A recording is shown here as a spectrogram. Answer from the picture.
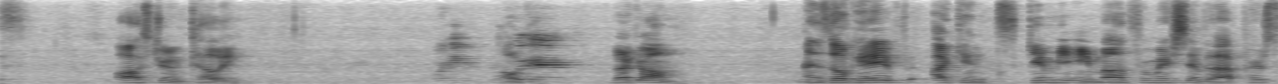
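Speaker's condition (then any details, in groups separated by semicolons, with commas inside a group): Traumatic brain injury; walking now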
